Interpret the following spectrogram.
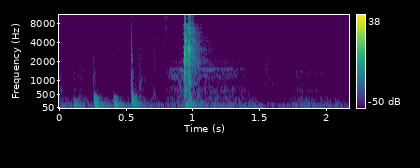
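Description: Small hard plastic taps from inking a stamp and setting down a clear acrylic stamp block: a few faint taps, then one sharp click about a second in.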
